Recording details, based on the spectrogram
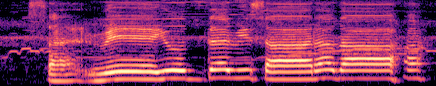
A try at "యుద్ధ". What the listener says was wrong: యుద్ధ అక్కడ మహాప్రాణి అక్షరం ఉందమ్మా.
